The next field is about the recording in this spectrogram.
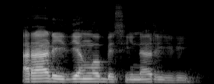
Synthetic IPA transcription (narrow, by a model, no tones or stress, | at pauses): a̰ɾaɾeðiaŋɔbesinaɾiɾi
